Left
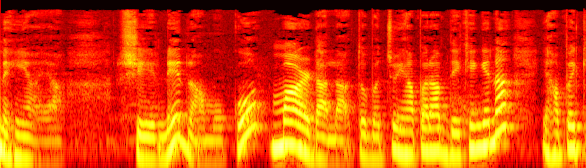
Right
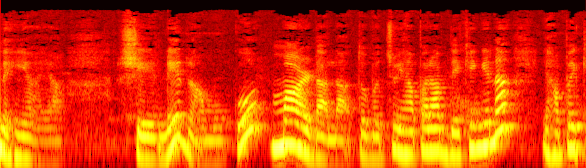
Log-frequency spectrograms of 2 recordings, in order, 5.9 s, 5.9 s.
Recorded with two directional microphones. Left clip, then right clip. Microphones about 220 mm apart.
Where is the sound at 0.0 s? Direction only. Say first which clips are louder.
Left 2 dB; 45° left (ahead or behind).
